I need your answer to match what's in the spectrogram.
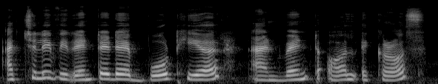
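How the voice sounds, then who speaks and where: Woman travel vlogger, slightly high voice, slow and halting casual narration, recorded on a phone outdoors. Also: fairly bright tone. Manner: slow, halting with many fillers and restarts. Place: outdoors on coastal cliffs.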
